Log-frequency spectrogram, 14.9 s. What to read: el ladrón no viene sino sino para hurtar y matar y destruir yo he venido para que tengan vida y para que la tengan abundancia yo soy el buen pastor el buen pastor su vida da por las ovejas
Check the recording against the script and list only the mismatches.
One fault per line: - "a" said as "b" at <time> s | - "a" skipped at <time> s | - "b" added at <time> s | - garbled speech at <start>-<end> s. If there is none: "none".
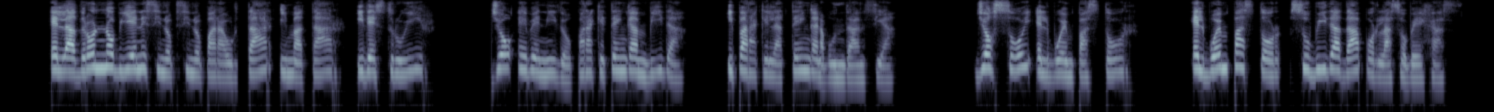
none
